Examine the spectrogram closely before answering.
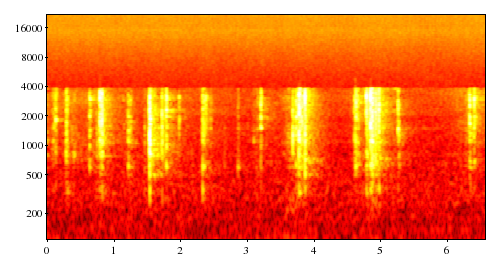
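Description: Near silence: faint irregular clicks, a few a second, over a low hum.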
